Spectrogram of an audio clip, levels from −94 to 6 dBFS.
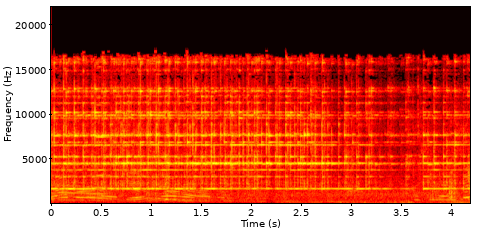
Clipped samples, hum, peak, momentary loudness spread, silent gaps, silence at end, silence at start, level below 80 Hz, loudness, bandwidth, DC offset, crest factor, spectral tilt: under 0.1%; none; -4 dBFS; 9 LU; none; 0 s; 0 s; -60 dBFS; -17 LUFS; 17.5 kHz; under 0.1%; 18 dB; 2.5 dB/octave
